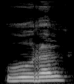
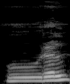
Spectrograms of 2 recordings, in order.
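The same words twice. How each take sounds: First: ஊரல் with r rolled as ற; ஊரல் with heavy ற; wrong ர. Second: ஊரல் with a light tapped r; ஊரல், r not trilled; correct ர. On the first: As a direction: say ஊரல் with hard trilled r. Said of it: "தவறு". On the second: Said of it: "சரி". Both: Shown as a demonstration.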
